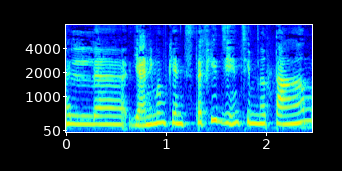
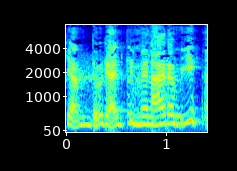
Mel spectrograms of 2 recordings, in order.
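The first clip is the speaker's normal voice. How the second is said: laughing; 6 dB louder, faster than usual. Real, not acted. Laughing at a loanword.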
